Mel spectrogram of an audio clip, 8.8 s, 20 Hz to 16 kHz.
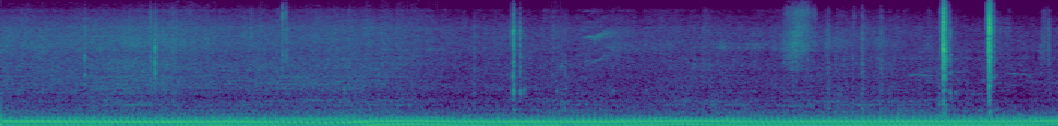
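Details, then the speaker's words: BMW E46 with a budget turbo Ecotec on a test drive: a steady, low lugging drone with no shift or rev change, which sounds like it's still stuck in a really tall gear. The rear tyre also sounds very flat. "sounds like it's still stuck in a really tall gear."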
